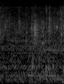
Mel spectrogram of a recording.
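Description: Water runs steadily into the outer chamber of a shaving brush scuttle, a soft continuous splashing flow heard close with no talking.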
